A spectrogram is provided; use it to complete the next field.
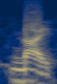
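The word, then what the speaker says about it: night: এইউজিএইচ এবং ওইউজিএইচ এর উচ্চারণ অধিকাংশ ক্ষেত্রেই ওয়া বা আ, তাছাড়া ইআইজিএইচ এর উচ্চারণ হয়, কিন্তু কিন্তু এইসিআইজিএইচটি হাইট এর উচ্চারণ ব্যতিক্রম। যেমন নাইট, এনআইজিএইচটি নাইট, নাইট মানে রাত্র।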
